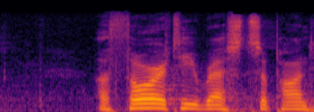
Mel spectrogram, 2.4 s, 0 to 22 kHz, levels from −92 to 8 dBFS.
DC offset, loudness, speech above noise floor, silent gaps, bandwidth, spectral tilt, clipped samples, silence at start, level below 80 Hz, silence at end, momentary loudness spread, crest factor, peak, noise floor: under 0.1%; -20 LUFS; 36 dB; none; 13.5 kHz; -5.5 dB/octave; under 0.1%; 0.75 s; -50 dBFS; 0 s; 13 LU; 18 dB; -2 dBFS; -56 dBFS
